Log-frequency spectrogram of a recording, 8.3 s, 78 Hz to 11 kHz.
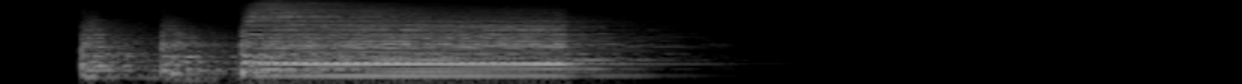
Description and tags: Dun Dun Duuun v.01
Classic film sting.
